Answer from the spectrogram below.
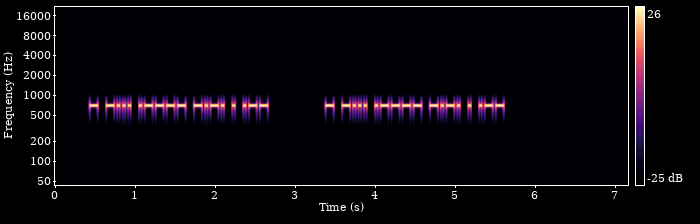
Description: Morse code, heard as a keyed tone, about 34 wpm, 700 Hz. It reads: TB1CEW TB1CEW
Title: DXCC-100 Call Signs - 6 Characters - Repeated 2x - 35wpm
